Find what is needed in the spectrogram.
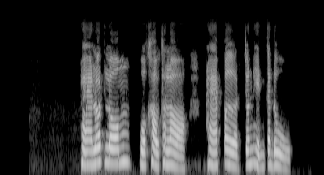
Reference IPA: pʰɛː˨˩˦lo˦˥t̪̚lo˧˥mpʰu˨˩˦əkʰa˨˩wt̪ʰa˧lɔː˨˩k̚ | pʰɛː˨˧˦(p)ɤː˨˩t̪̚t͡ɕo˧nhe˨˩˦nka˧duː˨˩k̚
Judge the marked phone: correct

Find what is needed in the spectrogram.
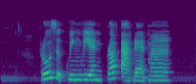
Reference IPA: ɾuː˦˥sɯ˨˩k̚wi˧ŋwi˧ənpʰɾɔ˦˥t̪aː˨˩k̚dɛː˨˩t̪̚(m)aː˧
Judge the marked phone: correct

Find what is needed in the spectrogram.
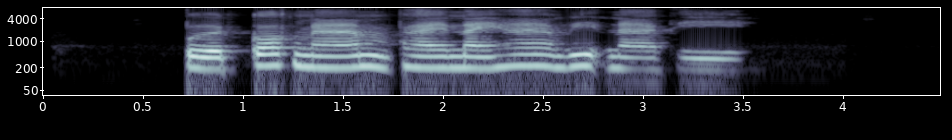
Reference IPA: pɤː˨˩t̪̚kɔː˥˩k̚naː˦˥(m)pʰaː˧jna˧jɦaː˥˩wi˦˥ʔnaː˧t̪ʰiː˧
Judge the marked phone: correct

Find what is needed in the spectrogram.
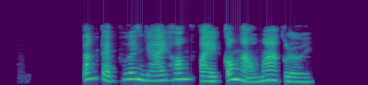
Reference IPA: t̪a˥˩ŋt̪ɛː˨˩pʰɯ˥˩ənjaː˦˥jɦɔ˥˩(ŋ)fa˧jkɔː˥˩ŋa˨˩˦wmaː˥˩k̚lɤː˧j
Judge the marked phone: correct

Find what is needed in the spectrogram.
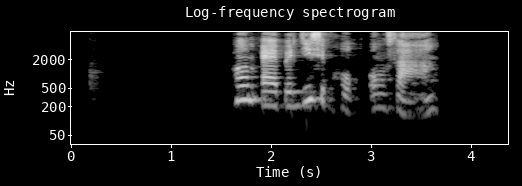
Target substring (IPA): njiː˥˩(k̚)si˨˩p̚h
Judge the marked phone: incorrect: none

